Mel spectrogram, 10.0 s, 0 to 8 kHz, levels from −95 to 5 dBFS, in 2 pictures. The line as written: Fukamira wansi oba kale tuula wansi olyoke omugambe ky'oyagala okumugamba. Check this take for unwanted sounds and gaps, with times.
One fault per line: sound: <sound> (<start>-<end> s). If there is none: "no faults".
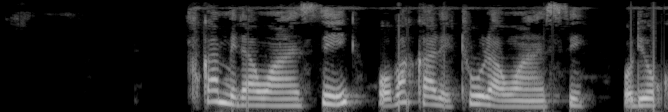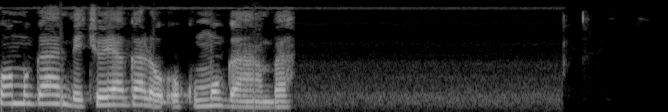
no faults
